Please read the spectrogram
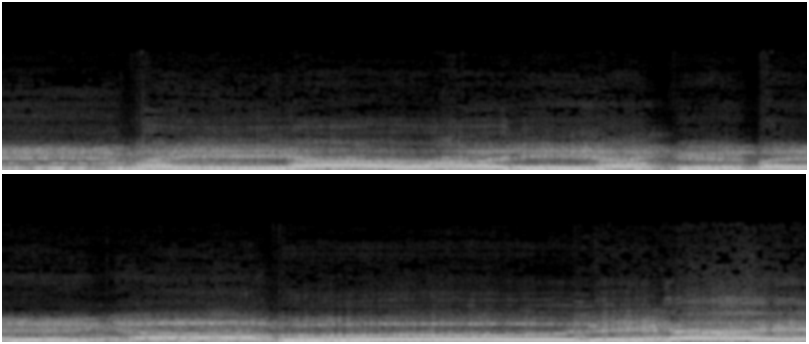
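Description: A man's voice chanting a noha, a Shia lament for Ali Akbar, into a microphone without instruments. He holds long, wavering notes in drawn-out phrases, with short breath pauses between them.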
